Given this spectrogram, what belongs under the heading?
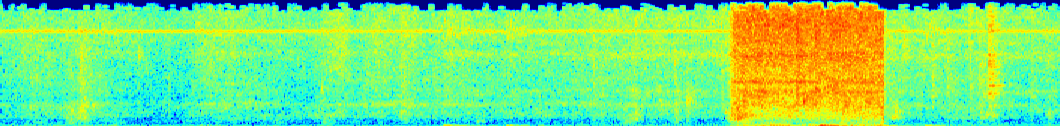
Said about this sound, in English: Can you hear the steam iron? Yes. Is that what it's saying? Is it hot?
